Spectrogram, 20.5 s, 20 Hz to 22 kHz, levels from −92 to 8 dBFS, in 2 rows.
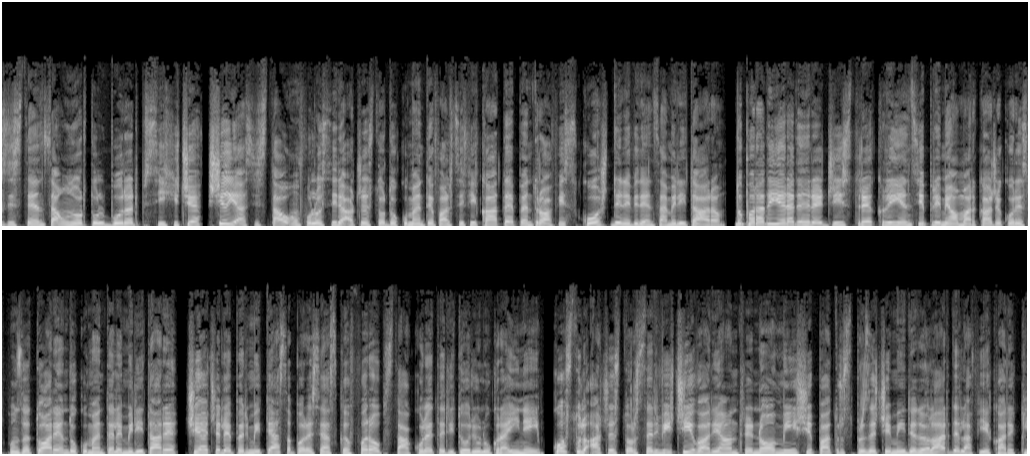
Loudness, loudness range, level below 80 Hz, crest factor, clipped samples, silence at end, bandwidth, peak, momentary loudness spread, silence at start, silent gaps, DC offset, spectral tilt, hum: -15 LUFS; 1 LU; -46 dBFS; 16 dB; under 0.1%; 0 s; 16 kHz; 0 dBFS; 4 LU; 0 s; 2.01-2.05 s, 7.24-7.31 s, 12.02-12.08 s, 15.68-15.76 s; under 0.1%; -4 dB/octave; none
